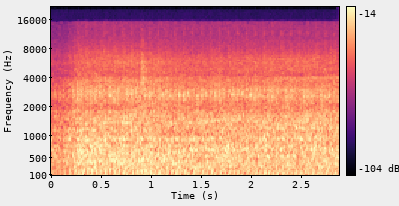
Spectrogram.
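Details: Toyota 22RE four-cylinder, freshly rebuilt engine in truck, about 25 miles on it, no leaks: steady even idle, smooth hum, no knocks, ticks or misses; running cleanly.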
